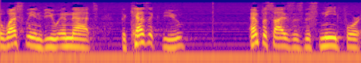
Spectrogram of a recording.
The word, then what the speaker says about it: Keswick: So the W is silent. I didn't know that until I read that. I was pronouncing it Keswick, but it's actually Keswick.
